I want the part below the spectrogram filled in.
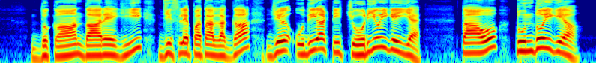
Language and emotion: Dogri, angry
